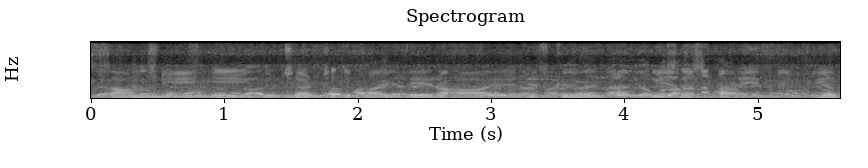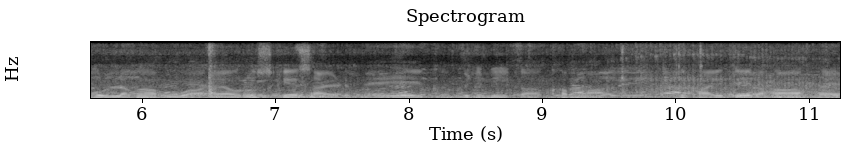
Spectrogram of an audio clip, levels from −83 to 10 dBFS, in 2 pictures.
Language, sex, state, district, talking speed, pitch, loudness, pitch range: Hindi, male, Goa, North and South Goa, 145 wpm, 135 Hz, -21 LUFS, 115-155 Hz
